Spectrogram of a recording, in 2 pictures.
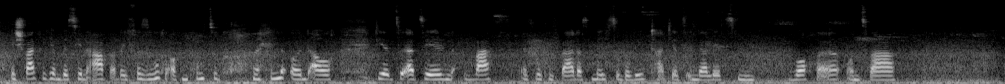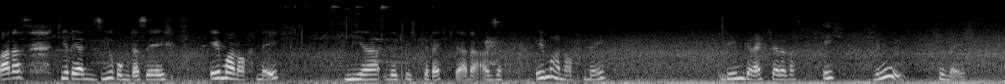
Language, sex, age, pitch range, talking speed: German, female, 30-49, 225-270 Hz, 180 wpm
